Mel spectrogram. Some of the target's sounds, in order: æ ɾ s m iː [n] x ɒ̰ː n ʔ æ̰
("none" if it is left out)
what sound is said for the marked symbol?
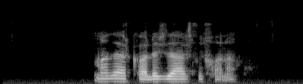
none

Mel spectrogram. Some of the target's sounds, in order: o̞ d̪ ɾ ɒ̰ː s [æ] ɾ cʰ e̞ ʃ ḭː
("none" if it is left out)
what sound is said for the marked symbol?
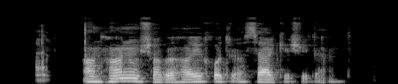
æ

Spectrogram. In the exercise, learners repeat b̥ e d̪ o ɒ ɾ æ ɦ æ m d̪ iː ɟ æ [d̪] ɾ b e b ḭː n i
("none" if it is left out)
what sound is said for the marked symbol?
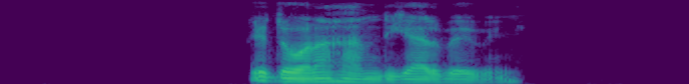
none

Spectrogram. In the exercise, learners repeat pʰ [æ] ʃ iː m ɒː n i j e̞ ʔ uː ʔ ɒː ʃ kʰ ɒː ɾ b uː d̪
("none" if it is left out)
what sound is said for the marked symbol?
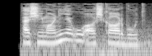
æ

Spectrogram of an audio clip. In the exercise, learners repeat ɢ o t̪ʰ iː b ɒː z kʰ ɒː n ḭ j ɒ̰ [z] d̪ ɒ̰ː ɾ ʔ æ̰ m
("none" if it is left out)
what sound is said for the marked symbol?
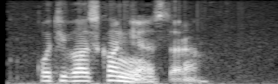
z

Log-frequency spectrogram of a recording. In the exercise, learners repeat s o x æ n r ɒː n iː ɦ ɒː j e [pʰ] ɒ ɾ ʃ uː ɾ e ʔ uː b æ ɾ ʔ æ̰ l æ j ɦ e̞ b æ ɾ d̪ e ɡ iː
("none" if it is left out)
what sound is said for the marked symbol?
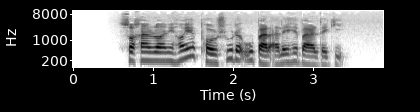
pʰ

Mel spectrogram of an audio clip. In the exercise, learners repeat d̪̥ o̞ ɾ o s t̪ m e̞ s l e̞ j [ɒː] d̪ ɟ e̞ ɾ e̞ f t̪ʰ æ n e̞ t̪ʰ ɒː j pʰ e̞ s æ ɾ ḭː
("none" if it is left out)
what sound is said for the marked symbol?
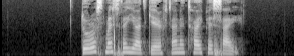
ɒː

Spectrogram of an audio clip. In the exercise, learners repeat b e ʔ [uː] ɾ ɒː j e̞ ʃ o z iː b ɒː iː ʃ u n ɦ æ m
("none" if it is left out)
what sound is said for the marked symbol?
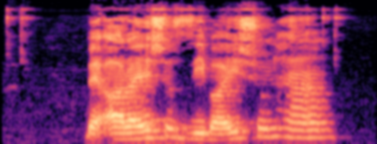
ɒː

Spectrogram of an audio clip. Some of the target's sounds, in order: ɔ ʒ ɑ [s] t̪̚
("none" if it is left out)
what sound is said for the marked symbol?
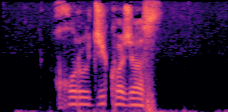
s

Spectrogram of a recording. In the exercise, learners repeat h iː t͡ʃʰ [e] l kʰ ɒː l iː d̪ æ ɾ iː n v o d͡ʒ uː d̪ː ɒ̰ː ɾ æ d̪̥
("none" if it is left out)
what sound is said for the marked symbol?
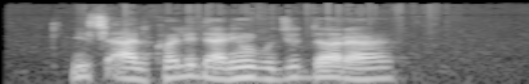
æ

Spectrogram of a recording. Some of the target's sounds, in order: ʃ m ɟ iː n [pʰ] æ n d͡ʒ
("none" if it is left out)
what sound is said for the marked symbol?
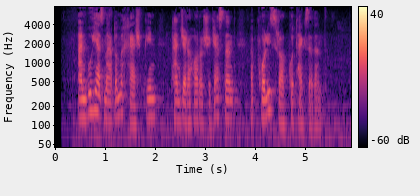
pʰ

